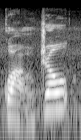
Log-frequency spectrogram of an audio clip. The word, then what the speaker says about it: Guangzhou: So the city name is Guangzhou.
